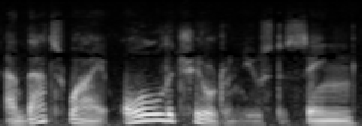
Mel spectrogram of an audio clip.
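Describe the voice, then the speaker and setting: A man narrating a scripted children's story in a measured, dramatic way, letting phrase endings fall hushed. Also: deep voice, sing-song, over a noisy crowd.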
